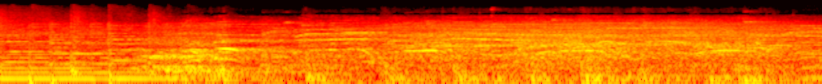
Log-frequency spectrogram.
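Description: Basketball game play in a gym: a ball dribbling on the hardwood court amid crowd voices and shouts. Music plays at first and stops about two seconds in.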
